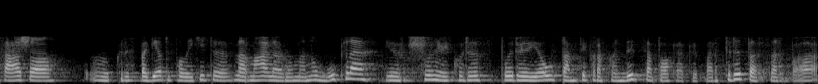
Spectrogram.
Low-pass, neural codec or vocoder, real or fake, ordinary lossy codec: 3.6 kHz; codec, 16 kHz, 1.1 kbps, Voila-Tokenizer; fake; AAC, 32 kbps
